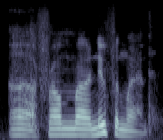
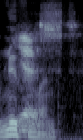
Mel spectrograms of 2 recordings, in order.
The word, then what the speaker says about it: Newfoundland: Schliemann is from John Schliemann from Newfoundland, actually. Oh, you mean Newfoundland? Well, That's some not call how we pronounce it, but yeah.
